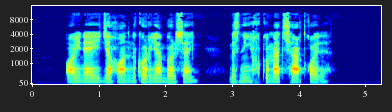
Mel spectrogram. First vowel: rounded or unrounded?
rounded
